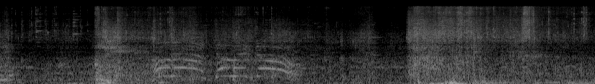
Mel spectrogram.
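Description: Ice axes strike hard ice with sharp thuds.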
